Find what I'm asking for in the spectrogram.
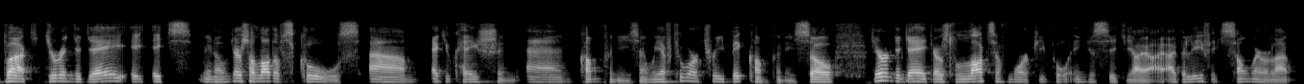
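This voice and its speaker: A middle-aged man born in the Netherlands, chatting as an interview guest, with a halting way of talking full of fillers and repeated words. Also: mid-range voice, a bit bright, no echo, highs cut off. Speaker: conference co-organizer, guest. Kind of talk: casual conversational interview.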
